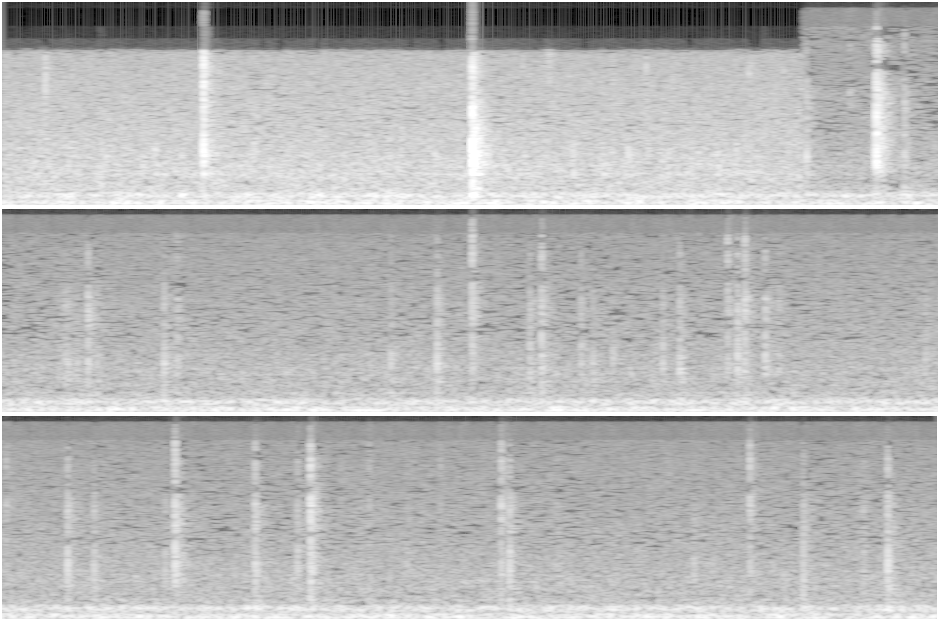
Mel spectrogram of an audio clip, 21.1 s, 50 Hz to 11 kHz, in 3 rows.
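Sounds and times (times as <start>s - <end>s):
fire crackling in fireplace: 0.0s - 21.0s
loud sharp snaps of fire: 0.2s - 2.0s, 2.8s - 21.0s.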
